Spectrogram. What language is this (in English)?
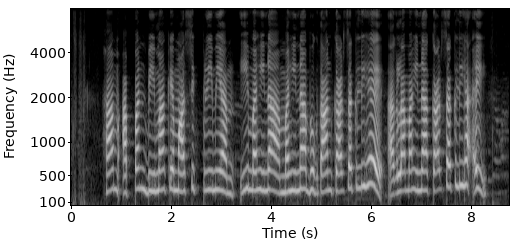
Magahi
